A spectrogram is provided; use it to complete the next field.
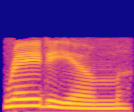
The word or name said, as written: radium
